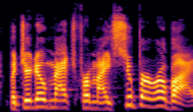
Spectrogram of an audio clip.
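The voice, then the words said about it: Cartoon villain character voice. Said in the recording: “doing my penguin voice.”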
